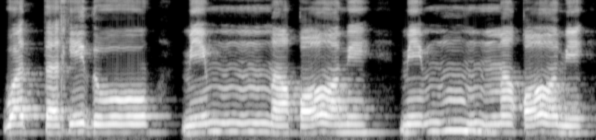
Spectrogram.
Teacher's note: تا پر شد آئی ہے، تا کو سختی کے ساتھ شدت کے ساتھ پڑھیں گے ، واتخذوا من مقام، میم کو دوسرے میم کے ساتھ ملائیں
